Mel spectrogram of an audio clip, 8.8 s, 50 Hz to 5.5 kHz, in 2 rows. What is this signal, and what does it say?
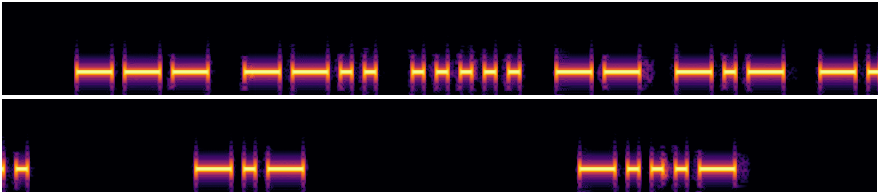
Morse code, heard as a keyed tone, about 20 wpm, 700 Hz. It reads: OZ5MKD K <BT>
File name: UK MASTER QSOs TRAINING/20WPM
